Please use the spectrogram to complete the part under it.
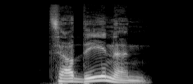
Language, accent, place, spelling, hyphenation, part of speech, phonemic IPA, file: German, Germany, Berlin, zerdehnen, zer‧deh‧nen, verb, /t͡sɛɐ̯ˈdeːnən/, De-zerdehnen.ogg
- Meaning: 1. to deform by stretching 2. to stretch out (words, syllables)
